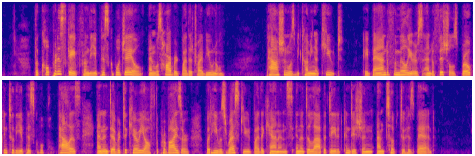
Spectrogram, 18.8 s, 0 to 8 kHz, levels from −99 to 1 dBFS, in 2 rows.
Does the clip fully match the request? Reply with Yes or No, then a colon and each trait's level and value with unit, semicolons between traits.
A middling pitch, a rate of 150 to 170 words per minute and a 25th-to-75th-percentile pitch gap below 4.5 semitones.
Yes: medium, 175 Hz; average, 160 wpm; average, 3.9 semitones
